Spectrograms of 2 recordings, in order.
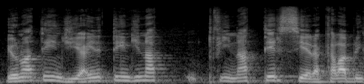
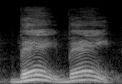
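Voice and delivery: put-on old-fashioned "bem" call; 2 semitones higher than usual. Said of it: "os antigos chamam de bem".

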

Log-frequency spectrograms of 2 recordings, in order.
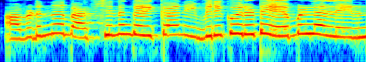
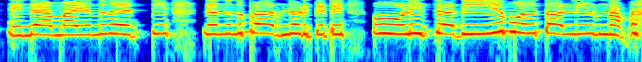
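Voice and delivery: acted bawling between phrases; wailing complaint. Hurt child telling on the one who pushed her, wailing. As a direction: sob out an aggrieved complaint.

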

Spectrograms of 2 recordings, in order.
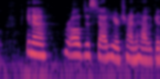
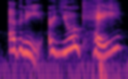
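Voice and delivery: higher, louder worried question; mock concerned voice; 7 semitones higher, 10 dB louder than usual. A narrator's reading. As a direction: ask with hammed-up concern. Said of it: "asked in a concerted voice".

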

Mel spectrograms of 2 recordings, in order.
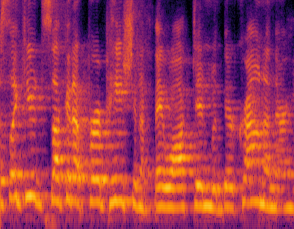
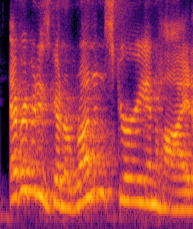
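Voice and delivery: normal talking voice

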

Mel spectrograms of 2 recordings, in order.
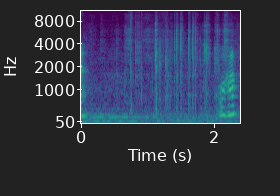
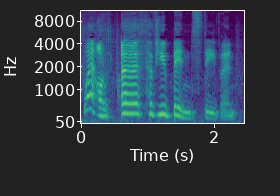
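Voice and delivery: cross mother; 3 semitones higher, 8 dB louder, slower than usual. Acted. Mother scolds Stephen for being so late, loud and cross. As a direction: tell him off, counting items slowly.

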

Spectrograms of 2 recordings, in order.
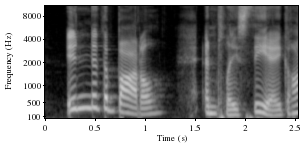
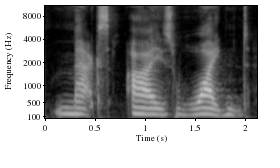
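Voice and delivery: ordinary delivery, nothing marked

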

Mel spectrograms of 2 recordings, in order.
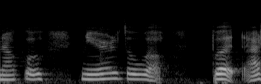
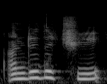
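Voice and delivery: usual speaking voice

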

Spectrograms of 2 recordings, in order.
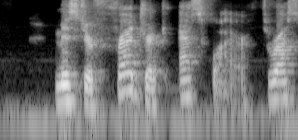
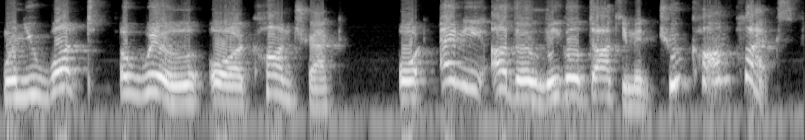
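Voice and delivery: tearful; 8 semitones higher, 4 dB louder than usual. A narrator's reading. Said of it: "tearfully interrupts".

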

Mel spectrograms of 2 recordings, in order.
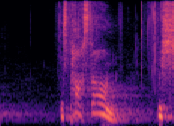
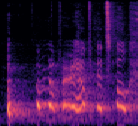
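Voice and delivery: much higher, put-on hurt little voice; mock sad voice; 14 semitones higher than usual. The mean person's victim, hurt and much higher. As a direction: whimper it like a hurt child. How would they feel?.

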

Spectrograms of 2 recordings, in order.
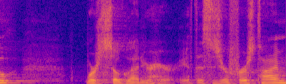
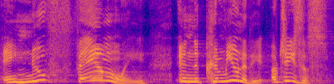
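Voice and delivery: full-force preaching; 11 semitones higher, 4 dB louder than usual. Acted.

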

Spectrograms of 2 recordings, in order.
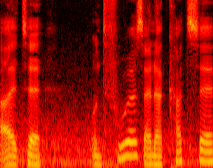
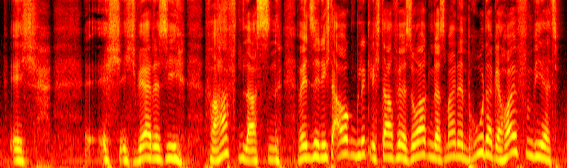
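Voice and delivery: rising threat; 8 semitones higher, 9 dB louder, faster than usual. Acted. Narrator threatens old man.

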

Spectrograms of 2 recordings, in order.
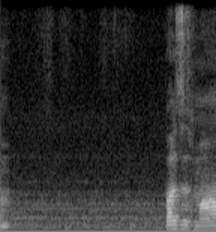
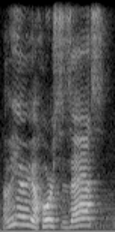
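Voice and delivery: put-on taunting kid; 8 semitones higher than usual. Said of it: "he said".

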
